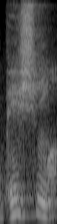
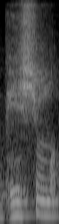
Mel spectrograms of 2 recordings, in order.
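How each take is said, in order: Both takes have the same delivery.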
